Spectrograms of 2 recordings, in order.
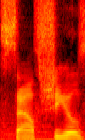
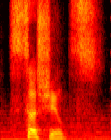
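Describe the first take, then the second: First: Both words are said fully and separately. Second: The words are squashed into one clipped word. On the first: "this is not South Shields" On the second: "this is Sushields"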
